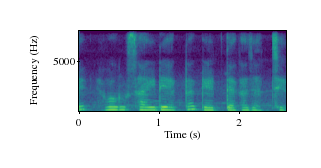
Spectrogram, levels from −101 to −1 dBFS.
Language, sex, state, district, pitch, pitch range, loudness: Bengali, female, West Bengal, Malda, 245 Hz, 230-265 Hz, -31 LUFS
